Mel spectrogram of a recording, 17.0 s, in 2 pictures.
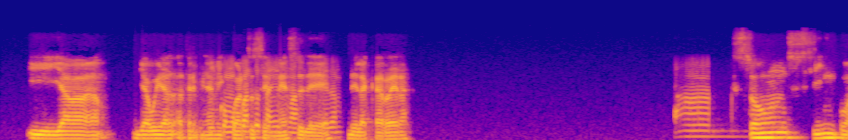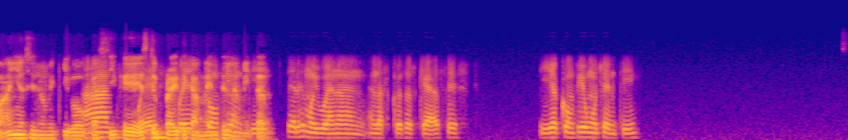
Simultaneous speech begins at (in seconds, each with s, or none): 2.1 s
